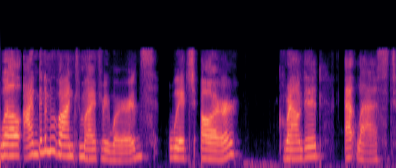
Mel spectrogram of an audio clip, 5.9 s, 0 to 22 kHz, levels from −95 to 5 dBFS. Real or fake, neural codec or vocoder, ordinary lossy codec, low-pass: fake; codec, 16 kHz in and 24 kHz out, 1.1 kbps, FireRedTTS-2 codec; MP3, 48 kbps; 7.2 kHz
